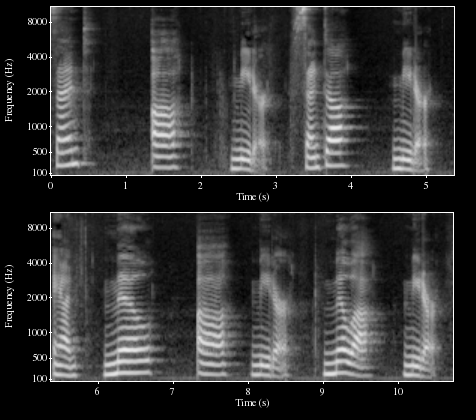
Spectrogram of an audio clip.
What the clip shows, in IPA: sɛntəˌmitər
